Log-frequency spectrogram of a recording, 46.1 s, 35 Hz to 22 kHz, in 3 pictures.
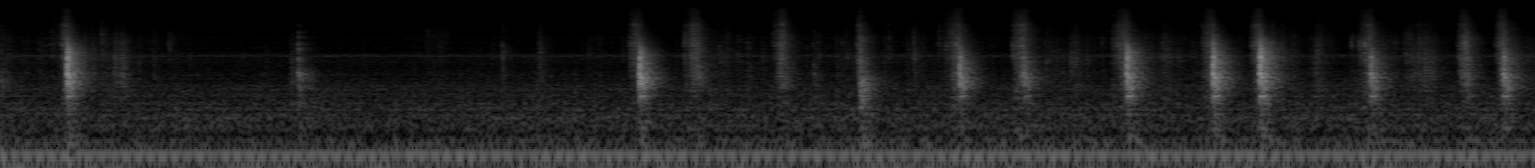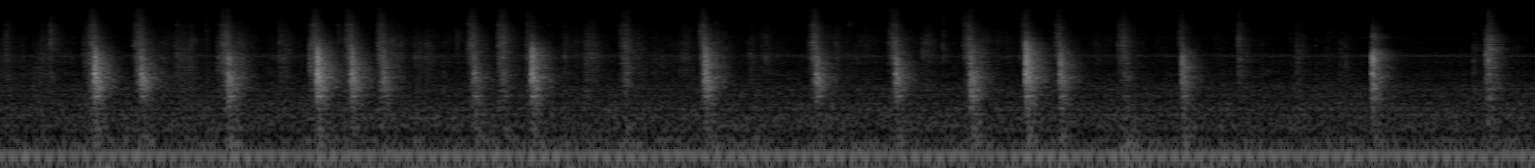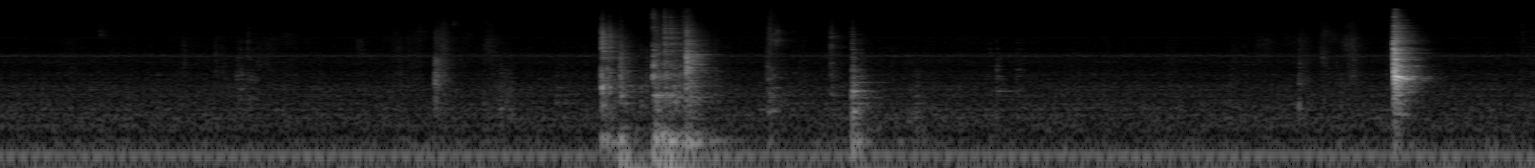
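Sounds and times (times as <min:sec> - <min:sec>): knife chopping on cutting board: 0:11.1 - 0:12.9, 0:16.2 - 0:17.8.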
